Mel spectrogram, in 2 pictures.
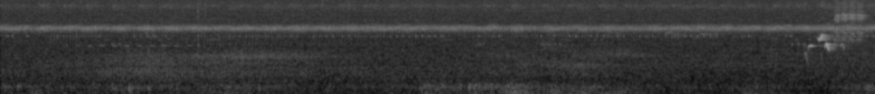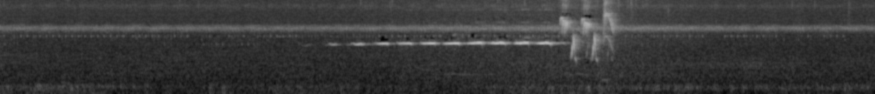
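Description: A bird calls a rapid series of repeated notes, about four a second for some three seconds, ending in a couple of sharp high notes; a single short chirp comes about ten seconds in. Beneath it, a steady high cricket chirring.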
